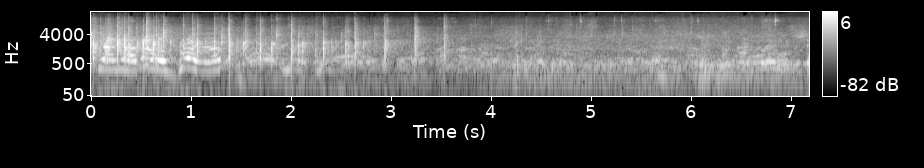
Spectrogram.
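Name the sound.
audience clapping for speakers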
